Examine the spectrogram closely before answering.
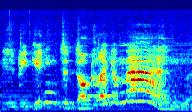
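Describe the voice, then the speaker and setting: An actor playing a domineering but soft-hearted old village father, exclamatory and sarcastic, in a musical film. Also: very high voice, huge pitch swings, a little slow, full character voice. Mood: pondering. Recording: echoey film soundtrack, distant, music behind.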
